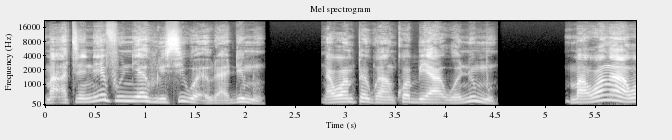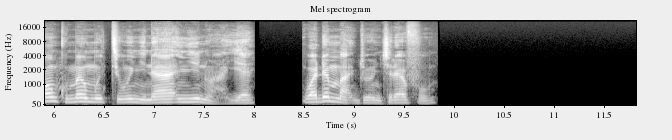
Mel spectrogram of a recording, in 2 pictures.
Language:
Akan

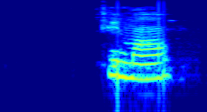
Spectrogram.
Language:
Chinese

